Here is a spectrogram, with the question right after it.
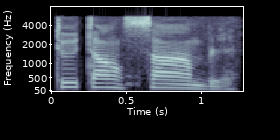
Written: tout ensemble

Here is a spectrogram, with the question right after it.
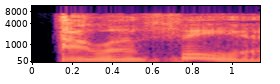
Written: alethea

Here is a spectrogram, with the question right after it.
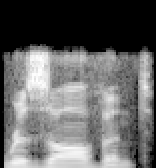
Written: resolvent

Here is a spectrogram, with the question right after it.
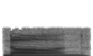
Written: nan

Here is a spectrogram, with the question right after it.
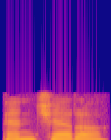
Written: pancetta

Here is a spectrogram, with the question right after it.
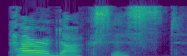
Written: paradoxist

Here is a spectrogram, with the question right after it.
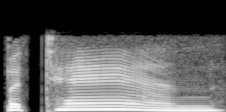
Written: Bataan

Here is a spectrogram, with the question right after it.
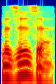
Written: mezuza

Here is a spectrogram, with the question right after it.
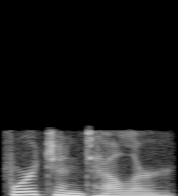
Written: fortune-teller

